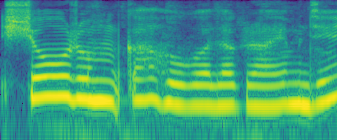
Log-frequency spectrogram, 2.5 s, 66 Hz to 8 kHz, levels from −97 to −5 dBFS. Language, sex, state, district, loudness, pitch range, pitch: Hindi, female, Arunachal Pradesh, Papum Pare, -12 LUFS, 215-265 Hz, 235 Hz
